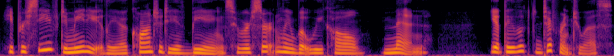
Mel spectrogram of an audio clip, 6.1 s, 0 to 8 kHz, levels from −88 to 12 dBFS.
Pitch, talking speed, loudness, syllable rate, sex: 210 Hz, 195 wpm, -18 LUFS, 6.4 syllables/s, female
